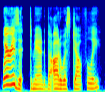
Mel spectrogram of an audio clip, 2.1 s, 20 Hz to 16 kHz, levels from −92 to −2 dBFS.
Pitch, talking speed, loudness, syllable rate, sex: 200 Hz, 200 wpm, -20 LUFS, 6.8 syllables/s, female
